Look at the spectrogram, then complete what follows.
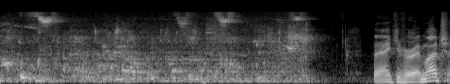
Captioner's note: dolphins squeaking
